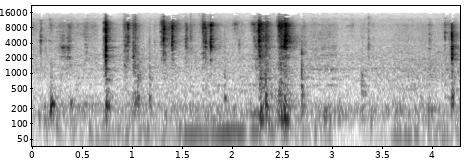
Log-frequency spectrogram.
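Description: Clicks and light rattles of computer hardware being handled as a graphics card is taken out of the motherboard, with a sharp click about a second in and a cluster of clicks past the middle.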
